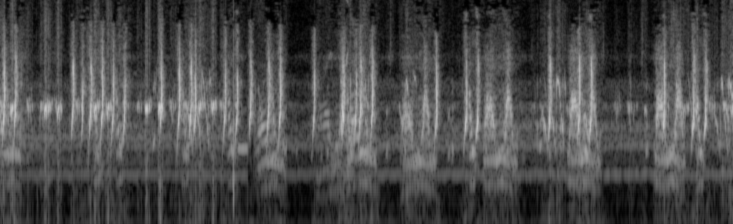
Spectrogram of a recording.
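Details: Dawn-time quail calling meant to attract quail for hunting: busy bursts of shrill chirps and squeaks, some notes dropping lower, separated by short gaps, over a steady low hum.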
